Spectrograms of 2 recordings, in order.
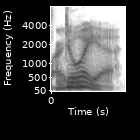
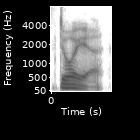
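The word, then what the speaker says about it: Deye: It's Dya. I didn't know how to pronounce it properly until somebody at Solark corrected me. It's Doya.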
